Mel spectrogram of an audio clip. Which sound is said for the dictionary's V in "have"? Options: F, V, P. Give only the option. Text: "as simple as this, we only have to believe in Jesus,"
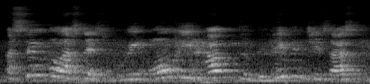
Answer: P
